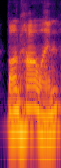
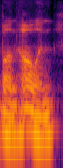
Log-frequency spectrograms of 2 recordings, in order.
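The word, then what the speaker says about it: Van Hollen: Von Holland, not Holland, but Von Holland about, you know, the revocation of student visas and whatnot.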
